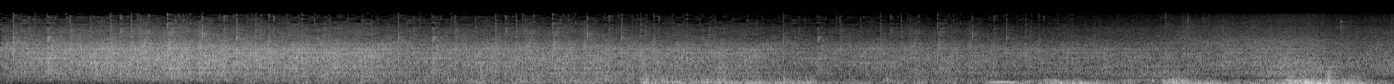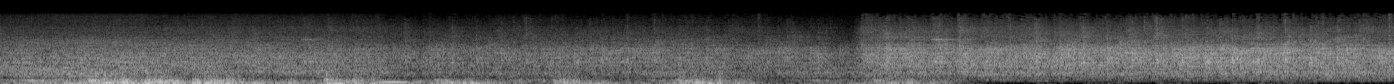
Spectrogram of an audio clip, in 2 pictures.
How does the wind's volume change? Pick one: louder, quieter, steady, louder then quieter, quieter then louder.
louder then quieter.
